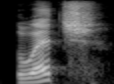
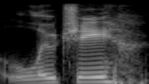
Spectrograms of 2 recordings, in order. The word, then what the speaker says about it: Luech: But is it Luech, or am I close? It's pronounced Lucci, so think of just Gucci with an L, and it's spelled funny.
